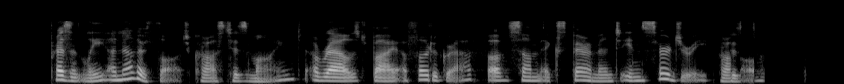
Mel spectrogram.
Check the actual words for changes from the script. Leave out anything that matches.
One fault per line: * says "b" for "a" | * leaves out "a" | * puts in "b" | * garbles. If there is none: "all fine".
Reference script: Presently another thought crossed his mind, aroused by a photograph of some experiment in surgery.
* garbles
